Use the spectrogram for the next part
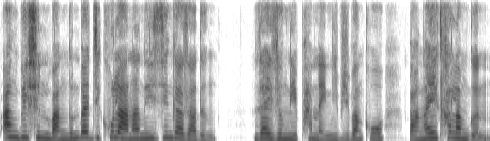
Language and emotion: Bodo, fearful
